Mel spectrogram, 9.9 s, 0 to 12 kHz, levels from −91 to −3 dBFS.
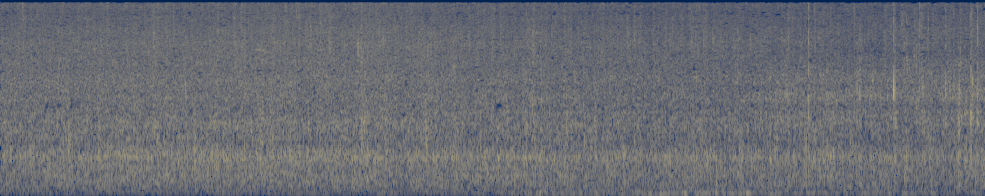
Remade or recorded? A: recorded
